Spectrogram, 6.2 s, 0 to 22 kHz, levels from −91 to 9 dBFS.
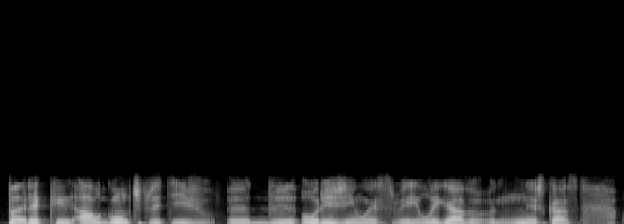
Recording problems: high frequencies cut off; severe; nothing above 4 kHz

